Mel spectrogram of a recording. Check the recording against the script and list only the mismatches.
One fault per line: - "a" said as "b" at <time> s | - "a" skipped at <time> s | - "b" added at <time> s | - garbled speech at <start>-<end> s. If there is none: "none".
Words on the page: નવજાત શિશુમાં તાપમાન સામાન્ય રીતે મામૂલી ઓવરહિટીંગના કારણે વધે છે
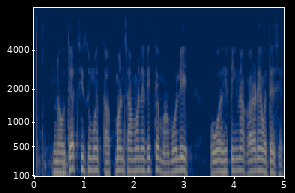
none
